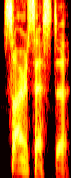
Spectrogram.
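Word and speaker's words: Cirencester: cestors not a single one of which is pronounced like it's spell we do it to confuse tourists siren sester stays true to its roots but it is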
